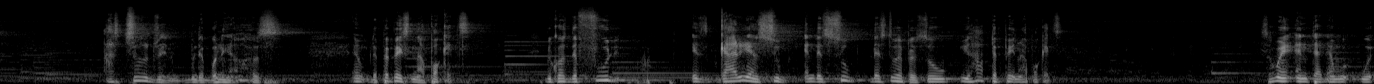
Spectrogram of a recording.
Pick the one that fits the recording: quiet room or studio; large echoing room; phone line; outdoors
large echoing room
